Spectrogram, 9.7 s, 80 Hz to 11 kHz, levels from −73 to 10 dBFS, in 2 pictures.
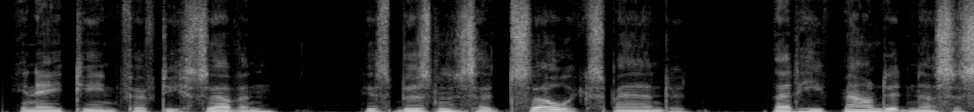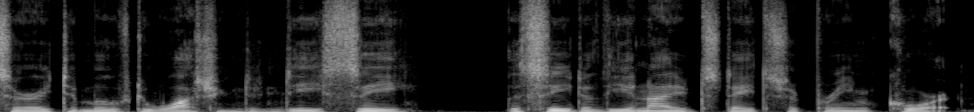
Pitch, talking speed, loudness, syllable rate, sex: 125 Hz, 170 wpm, -18 LUFS, 5.4 syllables/s, male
